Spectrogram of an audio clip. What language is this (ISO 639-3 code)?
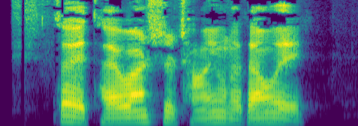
zho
